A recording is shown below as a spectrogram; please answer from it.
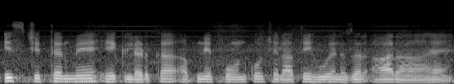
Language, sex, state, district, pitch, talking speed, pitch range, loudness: Hindi, male, Chandigarh, Chandigarh, 120 Hz, 185 wpm, 115-130 Hz, -18 LUFS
